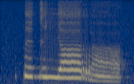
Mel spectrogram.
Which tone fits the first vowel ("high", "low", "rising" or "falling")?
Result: high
